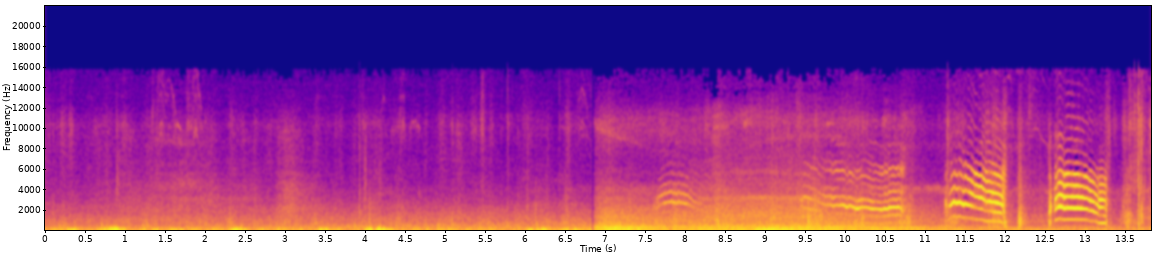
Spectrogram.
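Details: Cats checked on outdoors after a typhoon in the first weekend of October 2014; after several seconds of low rustling and footsteps, a series of short, high, wavering meows comes in quick bursts, several overlapping near the end.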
